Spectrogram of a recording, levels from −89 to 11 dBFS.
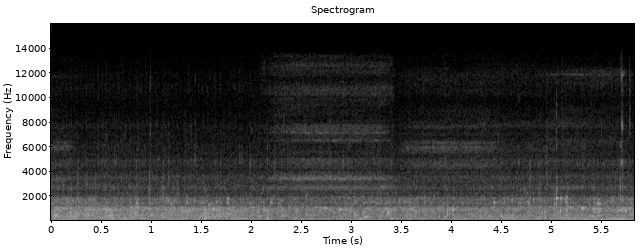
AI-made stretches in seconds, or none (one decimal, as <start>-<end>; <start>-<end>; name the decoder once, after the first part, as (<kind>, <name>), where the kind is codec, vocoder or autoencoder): none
